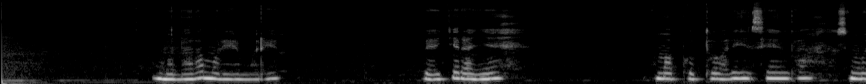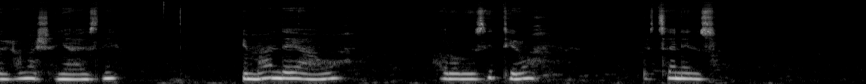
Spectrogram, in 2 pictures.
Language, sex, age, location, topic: Kinyarwanda, female, 25-35, Huye, government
